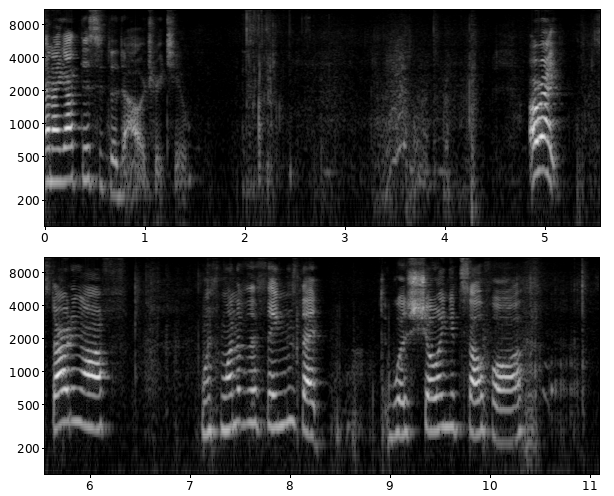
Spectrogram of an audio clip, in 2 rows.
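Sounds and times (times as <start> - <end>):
zipper pulled open: 2.0 - 4.4, 8.4 - 8.9, 10.3 - 11.0.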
